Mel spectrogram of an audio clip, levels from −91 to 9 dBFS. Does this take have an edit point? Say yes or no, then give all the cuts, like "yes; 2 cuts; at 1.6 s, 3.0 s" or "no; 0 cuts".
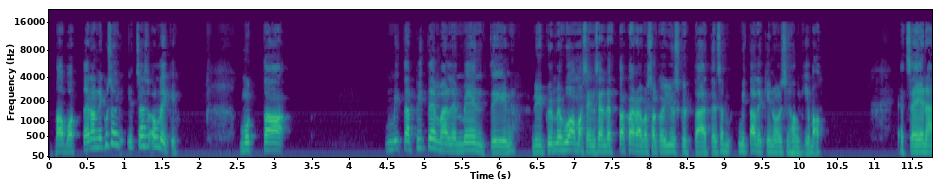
no; 0 cuts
